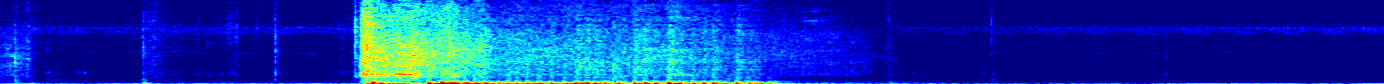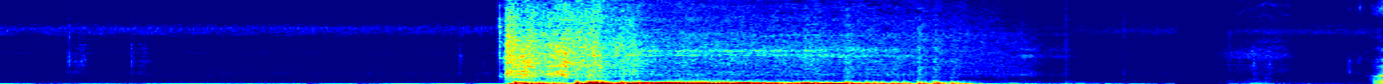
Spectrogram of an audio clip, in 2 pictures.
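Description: A Honda Civic EF hatchback engine rises twice into a loud sustained rev under throttle over a low idle, then settles back to the idle between blips.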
